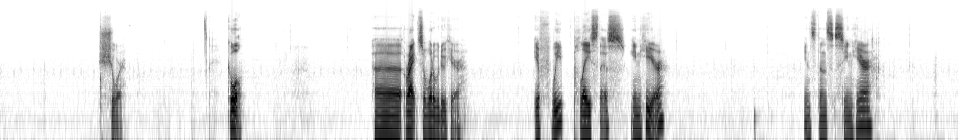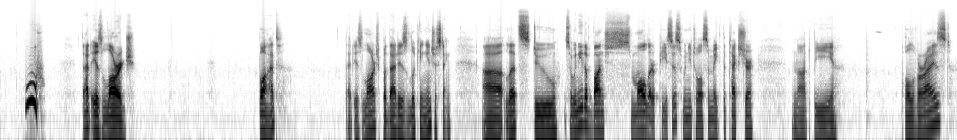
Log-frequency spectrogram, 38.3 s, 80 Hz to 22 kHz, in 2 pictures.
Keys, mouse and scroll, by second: 8.3 right click, 12.4 middle click, 13.5-15.2 scroll down 3, 15.4 right click, 17.0-18.3 typing, 19.3-21.0 scroll down 9, 22.8-24.1 scroll up 6, 24.1 middle click, 25.1-25.4 scroll down 2, 25.4 middle click, 25.7-27.0 scroll up 5, 34.5 double click, 34.8 double click.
